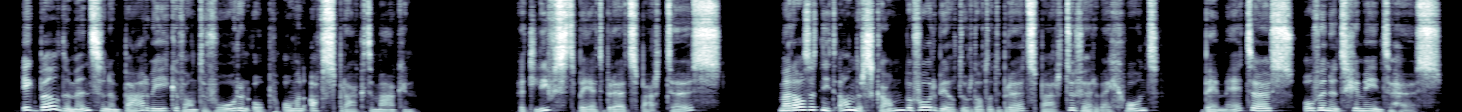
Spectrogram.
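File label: Flemish Belgium, female, voice over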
